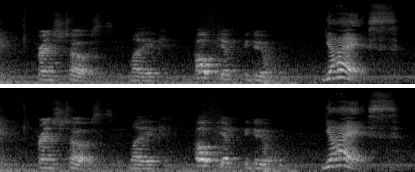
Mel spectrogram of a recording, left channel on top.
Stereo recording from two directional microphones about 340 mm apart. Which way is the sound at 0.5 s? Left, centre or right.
Centre.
